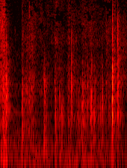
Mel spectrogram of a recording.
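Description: Pages of a travel magazine being flipped: a quiet run of soft, crisp papery rustles and crinkles, several brushing swishes in quick succession with no voice present.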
